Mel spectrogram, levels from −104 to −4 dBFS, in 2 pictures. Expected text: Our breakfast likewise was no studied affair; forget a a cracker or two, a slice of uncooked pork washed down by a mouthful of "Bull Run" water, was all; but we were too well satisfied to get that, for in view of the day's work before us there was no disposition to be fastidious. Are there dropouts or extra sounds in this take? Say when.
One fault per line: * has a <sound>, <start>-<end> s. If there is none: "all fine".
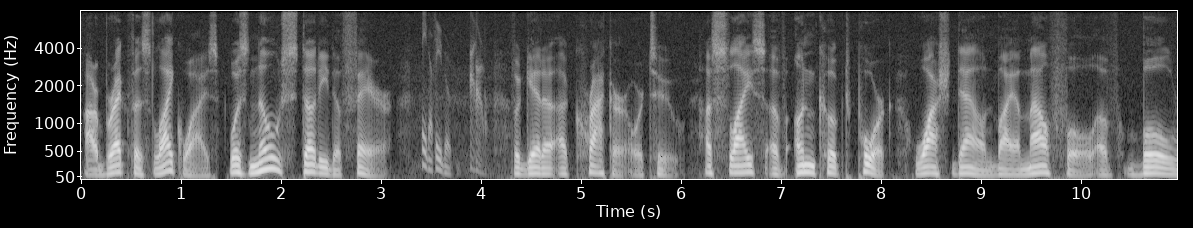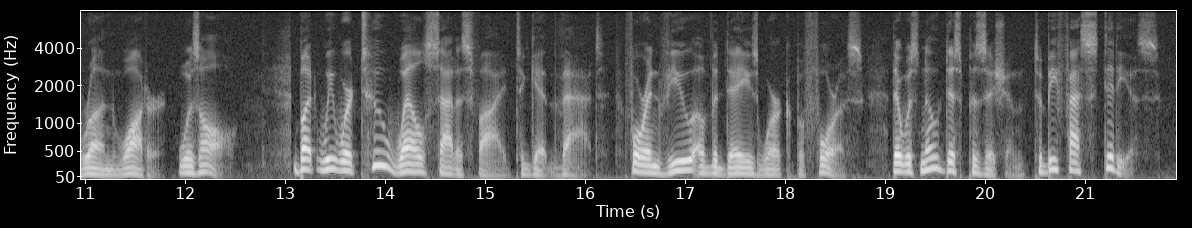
* has a chirp, 3.4-4.1 s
